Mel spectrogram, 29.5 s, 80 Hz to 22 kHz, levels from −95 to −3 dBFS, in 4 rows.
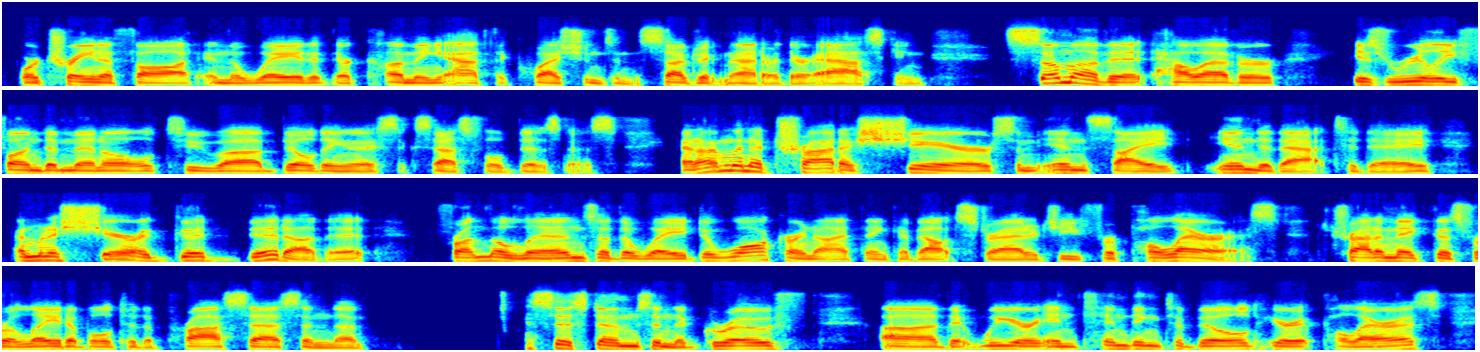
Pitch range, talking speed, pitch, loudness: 100-120 Hz, 180 wpm, 110 Hz, -19 LUFS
